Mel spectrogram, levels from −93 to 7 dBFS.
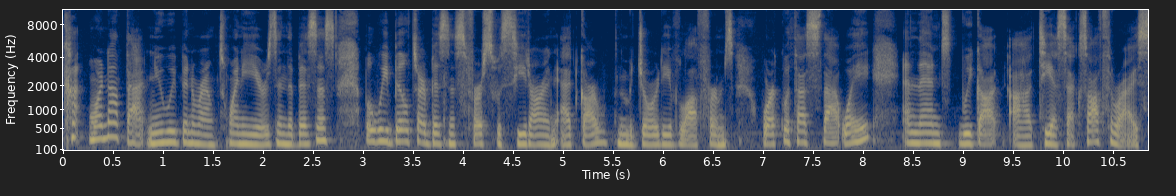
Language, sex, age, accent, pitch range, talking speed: English, female, 40-59, American, 175-215 Hz, 215 wpm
